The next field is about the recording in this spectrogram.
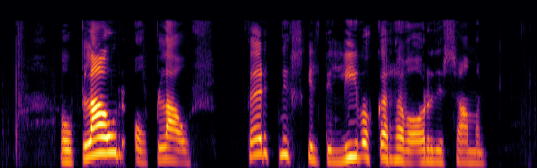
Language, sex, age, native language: Icelandic, female, 30-39, Icelandic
